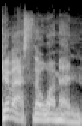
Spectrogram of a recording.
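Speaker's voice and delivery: shrill, croaking creature voice. Narrator reading a hidden creature's demand as the group is surrounded, shrill croaking voice. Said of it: "a shrill voice croaked".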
